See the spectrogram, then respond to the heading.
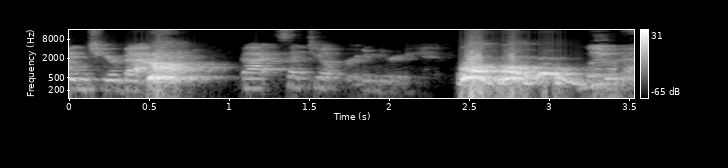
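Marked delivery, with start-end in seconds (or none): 2.4-3.4 high, loud call of the name; calling dog sharply. Real, not acted. Trainer calling her barking dog Luna, loud and high. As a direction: call the dog off mid-set.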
